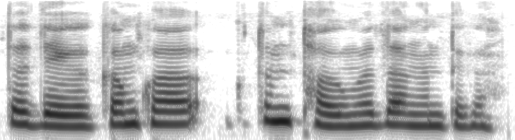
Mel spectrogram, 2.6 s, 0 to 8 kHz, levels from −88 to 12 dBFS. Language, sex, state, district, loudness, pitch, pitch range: Wancho, female, Arunachal Pradesh, Longding, -13 LUFS, 230 Hz, 210-245 Hz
